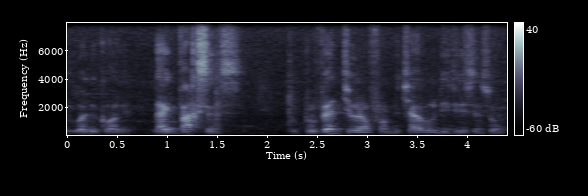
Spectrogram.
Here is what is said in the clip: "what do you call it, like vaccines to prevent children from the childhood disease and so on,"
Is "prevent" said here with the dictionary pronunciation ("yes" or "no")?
yes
